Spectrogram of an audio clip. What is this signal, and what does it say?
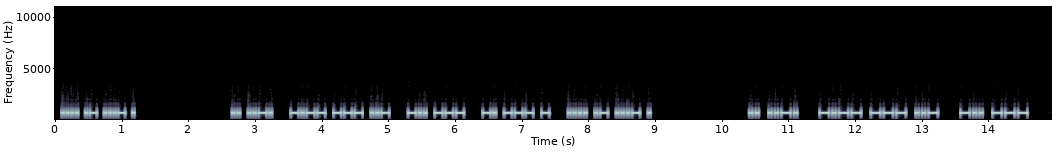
Morse code, heard as a keyed tone, about 33 wpm, 700 Hz. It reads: HAVE IF YOU DO NOT HAVE IF YOU DO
